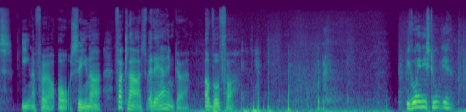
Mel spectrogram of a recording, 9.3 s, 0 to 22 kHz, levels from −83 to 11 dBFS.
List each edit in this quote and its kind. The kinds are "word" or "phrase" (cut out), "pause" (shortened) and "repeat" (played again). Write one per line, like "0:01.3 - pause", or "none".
none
